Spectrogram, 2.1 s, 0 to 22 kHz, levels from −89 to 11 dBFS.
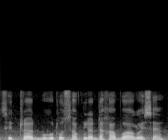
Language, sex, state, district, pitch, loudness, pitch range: Assamese, male, Assam, Kamrup Metropolitan, 140 Hz, -16 LUFS, 135-145 Hz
